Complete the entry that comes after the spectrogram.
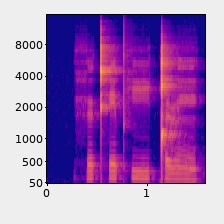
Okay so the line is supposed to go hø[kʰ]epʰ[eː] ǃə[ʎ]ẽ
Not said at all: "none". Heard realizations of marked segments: kʰ, iː, ɭ

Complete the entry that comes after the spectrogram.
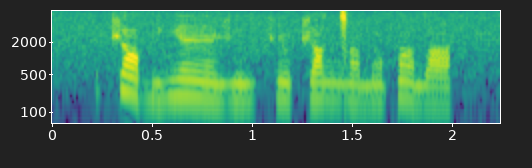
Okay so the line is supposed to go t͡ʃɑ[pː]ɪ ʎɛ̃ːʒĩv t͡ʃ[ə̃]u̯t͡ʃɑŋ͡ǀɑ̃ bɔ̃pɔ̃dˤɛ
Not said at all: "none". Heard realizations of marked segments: b, ə̃

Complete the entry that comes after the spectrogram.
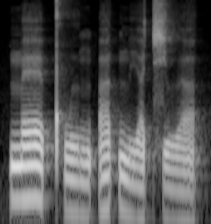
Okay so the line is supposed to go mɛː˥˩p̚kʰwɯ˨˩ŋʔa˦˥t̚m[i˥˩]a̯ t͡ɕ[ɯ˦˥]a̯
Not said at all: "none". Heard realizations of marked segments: i˨˩, ɯ˨˩

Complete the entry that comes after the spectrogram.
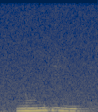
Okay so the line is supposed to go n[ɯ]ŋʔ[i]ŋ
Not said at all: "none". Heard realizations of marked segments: u, i

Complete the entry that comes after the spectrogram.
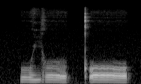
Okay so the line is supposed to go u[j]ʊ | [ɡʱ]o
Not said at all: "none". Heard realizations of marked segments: j, kʼ

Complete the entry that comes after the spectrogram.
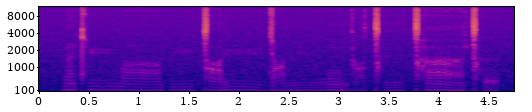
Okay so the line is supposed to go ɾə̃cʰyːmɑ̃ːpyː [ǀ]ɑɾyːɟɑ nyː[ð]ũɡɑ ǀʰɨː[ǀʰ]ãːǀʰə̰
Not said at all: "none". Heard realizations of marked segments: ǀ, w, ǀʰ

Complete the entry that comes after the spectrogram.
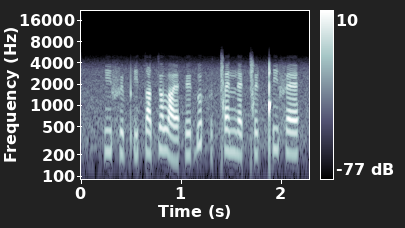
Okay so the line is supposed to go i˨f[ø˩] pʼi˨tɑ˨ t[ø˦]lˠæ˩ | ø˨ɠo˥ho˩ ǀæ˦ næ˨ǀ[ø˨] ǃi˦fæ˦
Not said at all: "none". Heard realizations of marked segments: ø˩, ø˦, ø˨

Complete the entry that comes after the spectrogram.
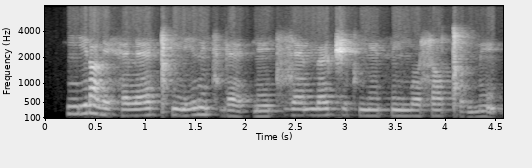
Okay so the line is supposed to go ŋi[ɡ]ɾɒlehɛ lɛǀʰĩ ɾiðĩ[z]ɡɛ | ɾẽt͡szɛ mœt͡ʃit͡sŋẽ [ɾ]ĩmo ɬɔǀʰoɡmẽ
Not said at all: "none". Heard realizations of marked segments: none, t͡s, θ

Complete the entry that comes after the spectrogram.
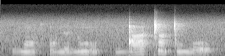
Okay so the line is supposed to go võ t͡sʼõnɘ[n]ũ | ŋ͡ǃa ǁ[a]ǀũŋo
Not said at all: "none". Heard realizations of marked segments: n, ã

